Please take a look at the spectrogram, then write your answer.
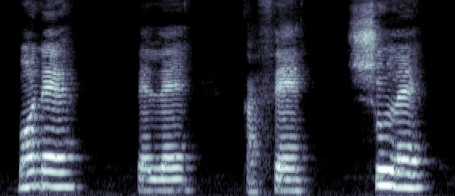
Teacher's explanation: Acento agudo, você pronuncia com som aberto.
